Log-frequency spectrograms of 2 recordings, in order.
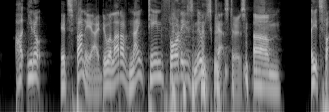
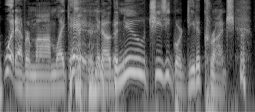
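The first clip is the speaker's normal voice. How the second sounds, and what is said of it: Casual young millennial guy voice. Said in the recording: “I'm kind of just this like young millennial guy and I'm going to kind of talk like this”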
